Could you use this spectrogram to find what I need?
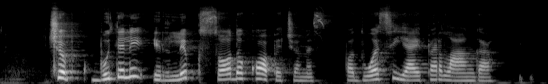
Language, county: Lithuanian, Utena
